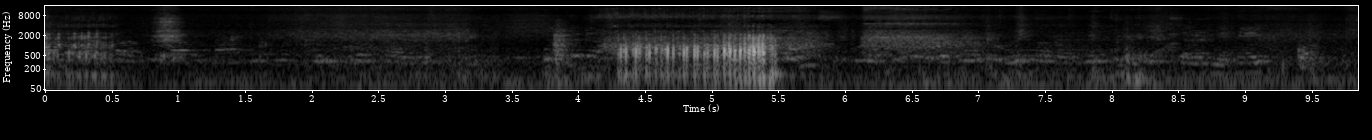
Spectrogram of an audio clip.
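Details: Dog snoring: one loud, rattling snore lasting about a second against quiet breathing and faint room noise.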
